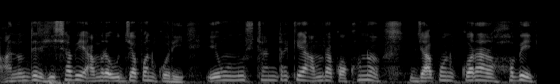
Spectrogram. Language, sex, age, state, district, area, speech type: Bengali, male, 60+, West Bengal, Paschim Medinipur, rural, spontaneous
